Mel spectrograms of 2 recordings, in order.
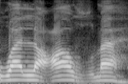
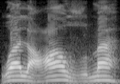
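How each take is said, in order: The two takes are said the same way.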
